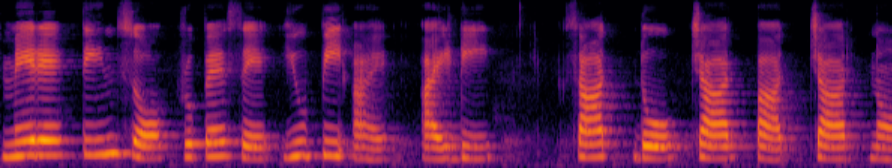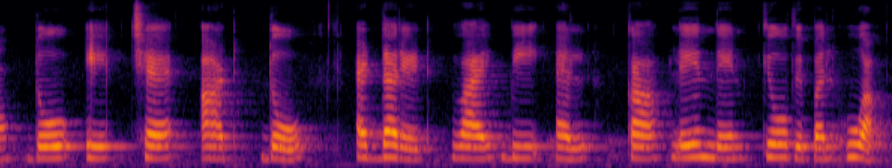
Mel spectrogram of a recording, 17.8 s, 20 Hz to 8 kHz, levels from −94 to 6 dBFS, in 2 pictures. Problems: none marked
